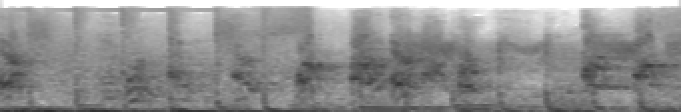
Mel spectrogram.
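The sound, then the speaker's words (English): Several dogs bark and yip excitedly in rapid, overlapping bursts, loud, with a continuous rumble of low background noise underneath. “We play a random dog bark.”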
